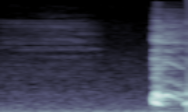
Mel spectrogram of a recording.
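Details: Cough.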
